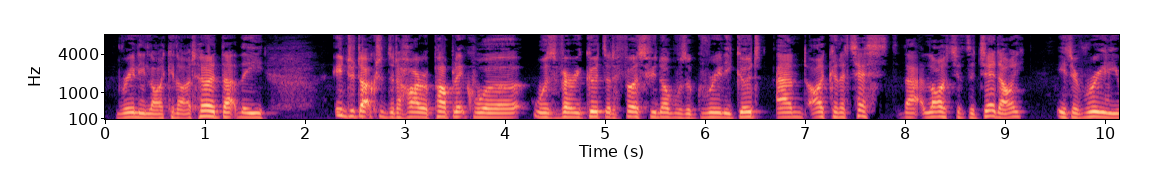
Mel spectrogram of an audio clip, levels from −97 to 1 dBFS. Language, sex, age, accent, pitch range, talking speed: English, male, 20-39, British, 140-170 Hz, 220 wpm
